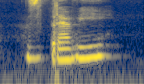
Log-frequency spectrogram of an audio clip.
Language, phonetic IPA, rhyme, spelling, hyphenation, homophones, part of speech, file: Czech, [ˈzdraviː], -aviː, zdraví, zdra‧ví, zdravý, noun / adjective / verb, Cs-zdraví.ogg
- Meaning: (noun) health; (adjective) animate masculine nominative/vocative plural of zdravý; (verb) third-person singular/plural present indicative of zdravit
